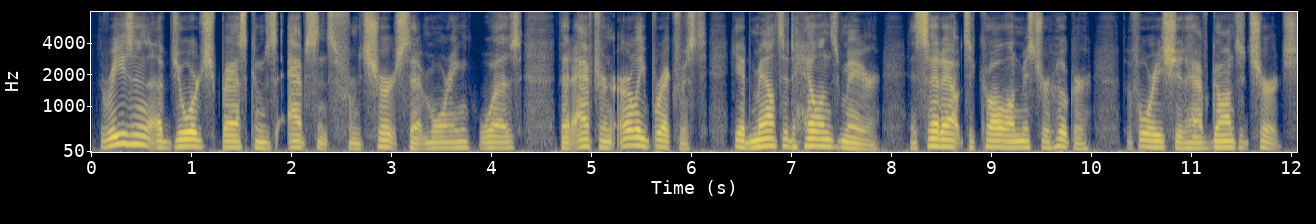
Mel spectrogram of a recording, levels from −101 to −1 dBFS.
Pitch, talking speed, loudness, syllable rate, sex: 130 Hz, 180 wpm, -17 LUFS, 4.8 syllables/s, male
